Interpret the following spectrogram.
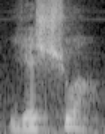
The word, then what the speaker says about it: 예슈아: 이 여호수아가 우리 발음으로는 여호수아지만 원래 히브리식 발음으로, 여기 여호수아를 히브리식 발음으로 제가 알려드릴게요. 따라해 보겠습니다. 예슈아.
